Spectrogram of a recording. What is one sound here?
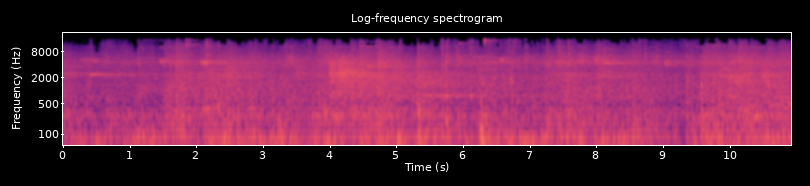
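Feet shuffle and squeak on a padded floor.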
